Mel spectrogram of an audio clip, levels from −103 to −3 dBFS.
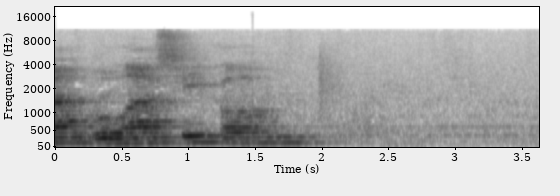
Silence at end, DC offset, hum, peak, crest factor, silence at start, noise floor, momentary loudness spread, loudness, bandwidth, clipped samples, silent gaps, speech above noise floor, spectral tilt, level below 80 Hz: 1.25 s; under 0.1%; none; -8 dBFS; 18 dB; 0 s; -51 dBFS; 16 LU; -23 LUFS; 11.5 kHz; under 0.1%; none; 28 dB; -6 dB/octave; -68 dBFS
